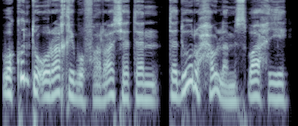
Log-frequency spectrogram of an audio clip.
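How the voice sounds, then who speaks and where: A man reading a reflective first-person literary text in a measured, contemplative way. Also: fairly high pitch, animated, gravelly, a little mellow, husky, no room sound, studio quality. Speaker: narrator.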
